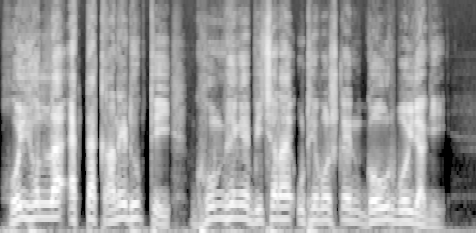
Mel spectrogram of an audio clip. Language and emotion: Bengali, neutral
